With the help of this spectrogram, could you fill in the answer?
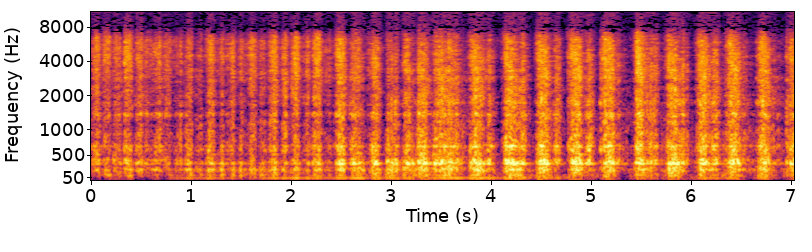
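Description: Clawed fingers with short nails scratch fast across a solid, flat beige striped woven loop-pile carpet. Rapid, rough scratching strokes come at about three per second, each a dry rasp with a mid-range tone near 330 Hz, very little low end and a bright texture. The strokes grow louder and more distinct through the second half.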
